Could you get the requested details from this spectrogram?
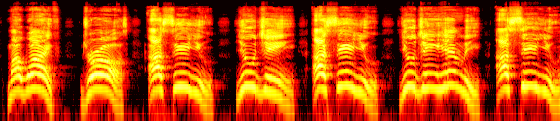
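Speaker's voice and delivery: mild, mock, half-shouted taunting call. Telling of a chase, the speaker retells a man screaming at them. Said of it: "He's screaming all that".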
